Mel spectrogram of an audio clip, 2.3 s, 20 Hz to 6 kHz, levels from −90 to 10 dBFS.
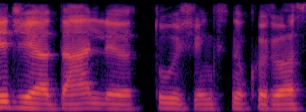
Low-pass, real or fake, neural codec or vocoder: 5.4 kHz; real; none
